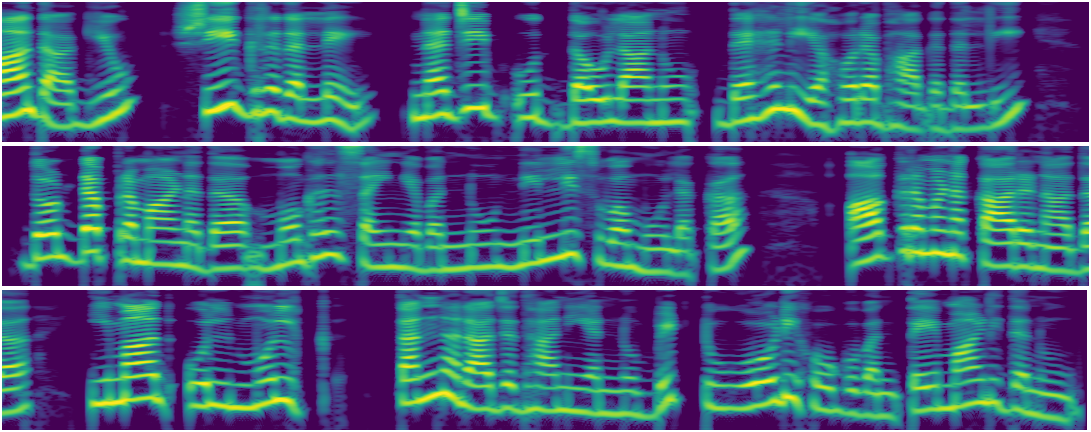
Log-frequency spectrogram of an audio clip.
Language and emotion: Kannada, neutral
